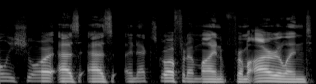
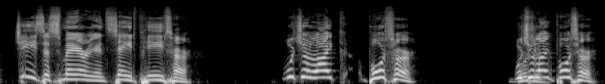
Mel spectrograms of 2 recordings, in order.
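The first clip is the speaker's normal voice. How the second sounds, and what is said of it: Put-on Irish accent. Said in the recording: “her Irish mother would always say ... Say other sentences with that accent.”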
